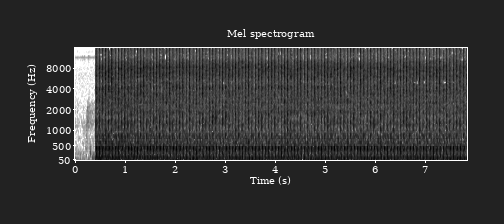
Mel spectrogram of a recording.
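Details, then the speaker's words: Freshly assembled Jawa 500 OHC single on first test: hard, loud uneven clatter near four beats a second; ignition timing shifted from a missing tooth in the dynamo gear drive. "Prvý problém bol taký, že motor sme naštartovali a chvíľku vzdochol, prestal ísť. Po kontrole sme zistili, že sa zmenil prezápal."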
